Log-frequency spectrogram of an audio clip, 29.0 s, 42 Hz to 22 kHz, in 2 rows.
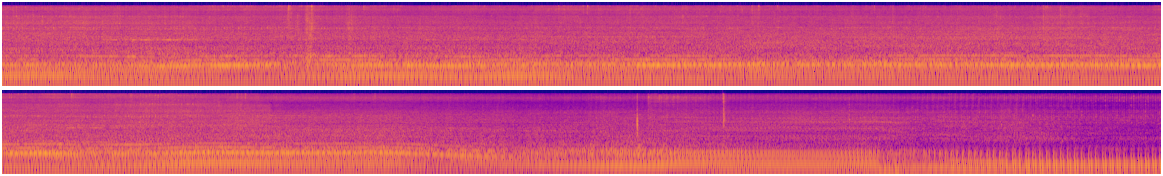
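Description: Cub Cadet XT3 GSX garden tractor running steadily while mowing tall grass and weeds with its 42-inch deck. About two-thirds of the way through, the engine note drops to a lower pitch and holds there.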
